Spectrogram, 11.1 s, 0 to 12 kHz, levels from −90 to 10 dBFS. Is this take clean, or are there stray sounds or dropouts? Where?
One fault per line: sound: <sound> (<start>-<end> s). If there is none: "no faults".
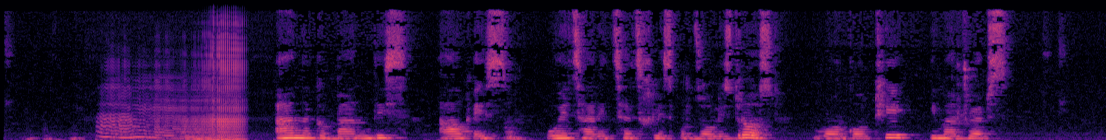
sound: squeak (1.0-2.5 s)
